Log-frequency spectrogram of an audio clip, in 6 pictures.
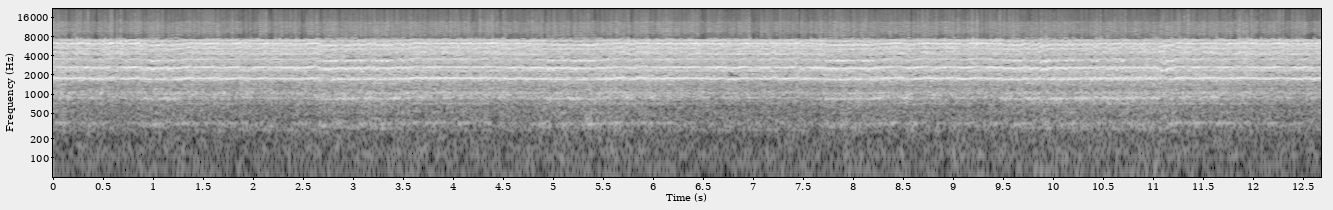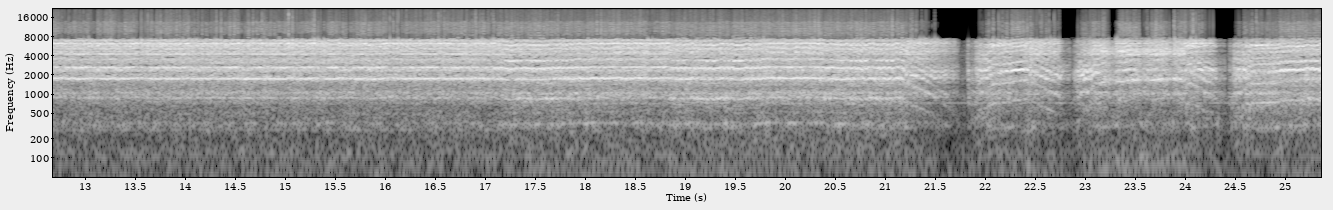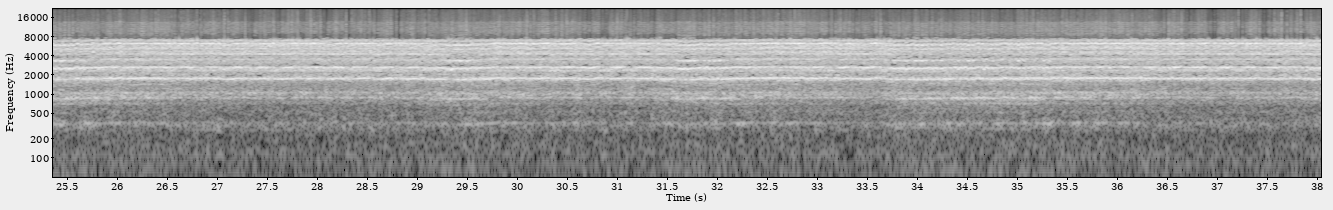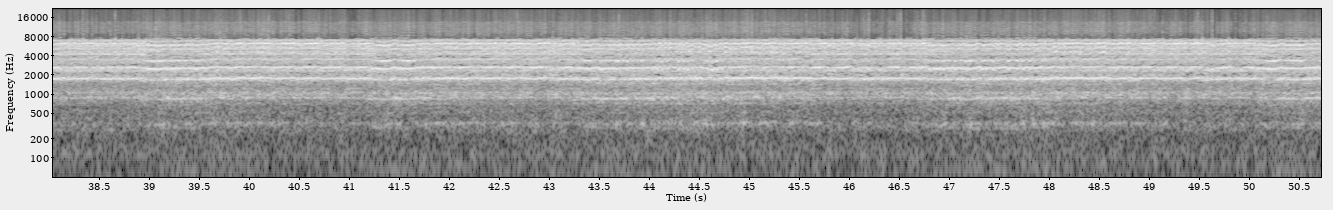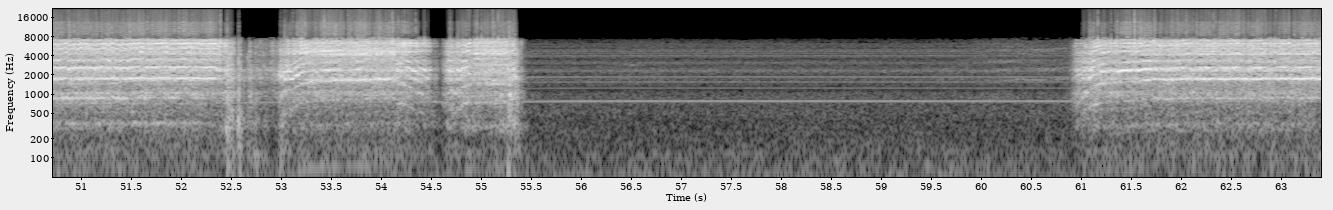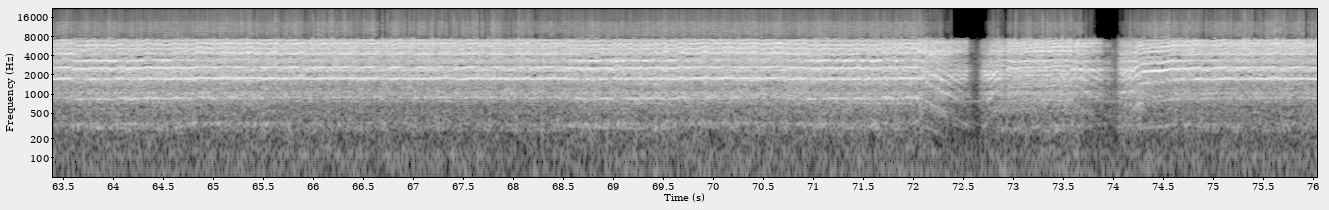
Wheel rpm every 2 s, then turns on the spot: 230, 220, 230, 230, 230, 220, 230, 230, 230, 220, 120, 130, 160, 230, 230, 230, 230, 220, 230, 230, 230, 230, 220, 220, 230, 220, 170, 120, 0, 0, 70, 230, 220, 230, 220, 220, 130, 180.
none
